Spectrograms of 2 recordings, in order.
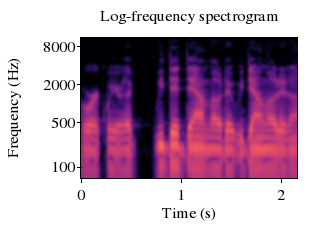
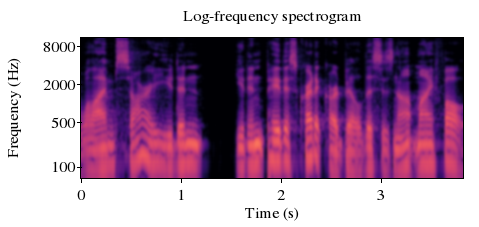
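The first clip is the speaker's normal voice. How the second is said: snooty, patronizing, talking-down condescending tone; 2 semitones higher than usual. Retelling what the lady said about the unpaid bill: imitating a condescending tone. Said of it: "kind of condescending about it".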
